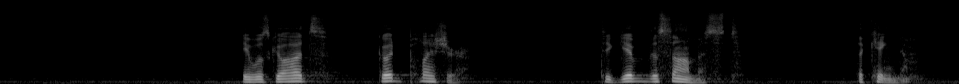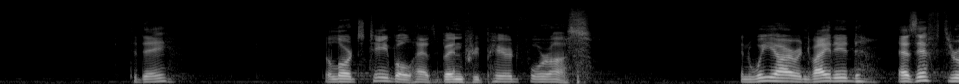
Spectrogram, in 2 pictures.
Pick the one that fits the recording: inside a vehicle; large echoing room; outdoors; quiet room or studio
large echoing room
